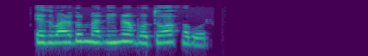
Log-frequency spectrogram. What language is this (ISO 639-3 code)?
glg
